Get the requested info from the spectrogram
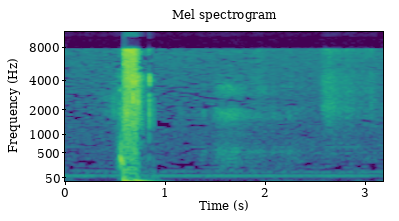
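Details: A person in bed with a cold and a completely blocked nose gives a single wet sneeze, naturally held back by congestion: a sharp explosive burst with a brief spray of air, then quiet breathing.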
